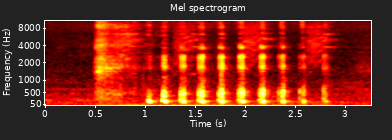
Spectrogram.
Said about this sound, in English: Wait for the bird to finish its mating call.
